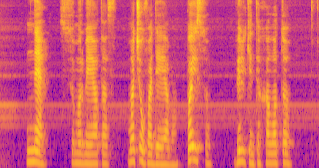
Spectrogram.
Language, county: Lithuanian, Panevėžys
